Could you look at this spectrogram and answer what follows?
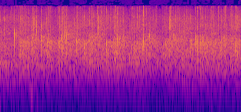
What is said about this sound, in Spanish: Ten un aplauso al Señor, vamos.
